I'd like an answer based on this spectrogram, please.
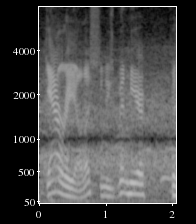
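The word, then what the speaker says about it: Garry Ellis: Wilson Gary Ellis and that is the way he pronounces it even though he spells it g r r y it's Gary Ellis and he's been here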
